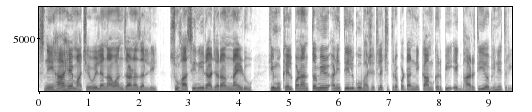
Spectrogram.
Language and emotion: Goan Konkani, neutral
